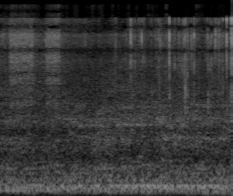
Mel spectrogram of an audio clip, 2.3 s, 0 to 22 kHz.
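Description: Nitrous-equipped Chevrolet C10 truck engine with new exhaust, a steady, loud low rumble running continuously throughout without any talk.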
